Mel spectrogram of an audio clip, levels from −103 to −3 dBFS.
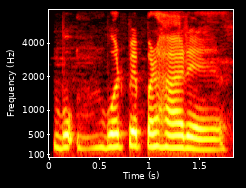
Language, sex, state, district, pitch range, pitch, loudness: Hindi, female, Bihar, Muzaffarpur, 230-260 Hz, 245 Hz, -16 LUFS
